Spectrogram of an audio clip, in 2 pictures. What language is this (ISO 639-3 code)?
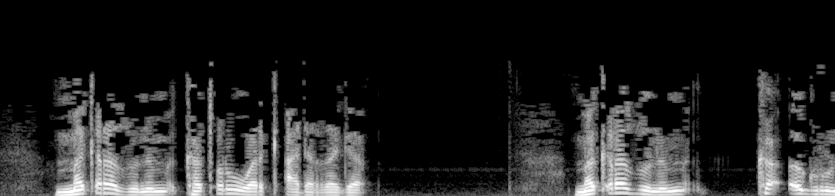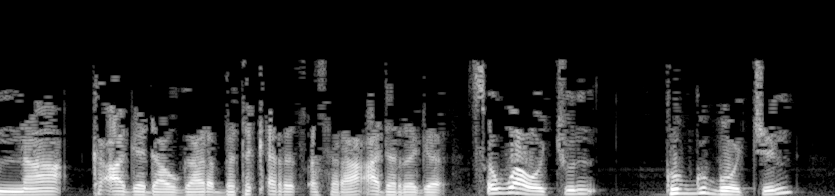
amh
